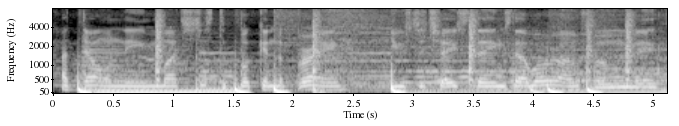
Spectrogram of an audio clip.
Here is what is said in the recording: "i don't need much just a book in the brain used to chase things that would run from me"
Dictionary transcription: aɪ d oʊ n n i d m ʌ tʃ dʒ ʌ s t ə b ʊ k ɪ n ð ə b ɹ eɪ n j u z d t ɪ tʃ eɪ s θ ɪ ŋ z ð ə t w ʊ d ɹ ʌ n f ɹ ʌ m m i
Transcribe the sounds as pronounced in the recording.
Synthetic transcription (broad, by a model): aɪ d oʊ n n i d m ʌ tʃ dʒ ʌ s t ə b ʊ k ɪ n ð ə b ɹ eɪ n j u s t ɪ tʃ eɪ s θ ɪ ŋ z ð ə t w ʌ ɹ ʌ n f ɹ ʌ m m i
